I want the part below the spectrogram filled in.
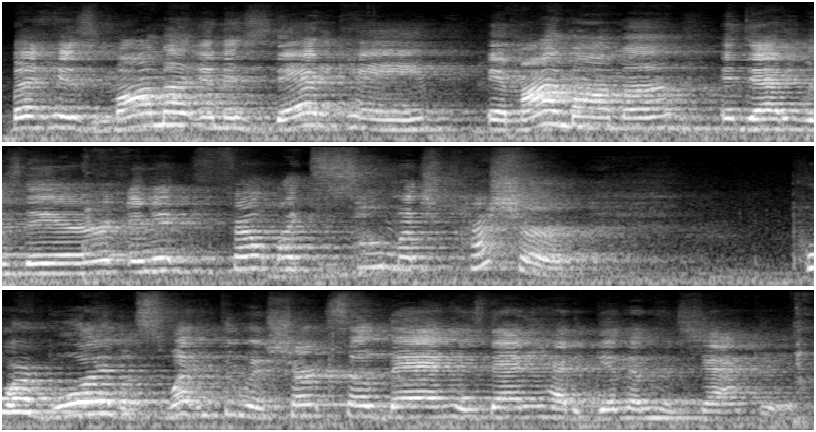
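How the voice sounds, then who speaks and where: A woman's voice: sits high, a little slow, a bit bright. A young woman acting a frustrated, yearning twenty-one-year-old in a staged play reading, recorded in an echoey, noisy hall. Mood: exasperated. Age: young adult.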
